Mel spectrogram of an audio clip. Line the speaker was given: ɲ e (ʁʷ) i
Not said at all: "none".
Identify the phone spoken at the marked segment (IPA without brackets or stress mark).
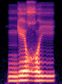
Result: ʁʷ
